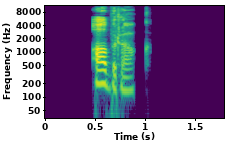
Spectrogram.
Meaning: fodder (food for animals)
- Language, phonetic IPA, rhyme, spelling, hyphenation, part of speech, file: Hungarian, [ˈɒbrɒk], -ɒk, abrak, ab‧rak, noun, Hu-abrak.ogg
